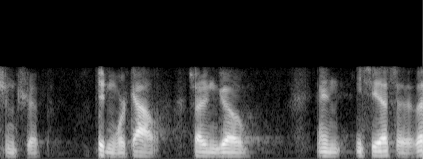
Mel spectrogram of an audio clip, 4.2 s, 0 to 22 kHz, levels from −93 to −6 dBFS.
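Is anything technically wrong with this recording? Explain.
Yes, there are two faults.

Throughout, the speech sounds buzzy, muffled and synthetic, with nothing above 4 kHz. This is the AMR narrowband mobile codec at a heavily degraded setting, which fits one of its lowest modes, around 5.9 kbps. The codec rebuilds the speech from a vocal tract model driven by a few pulses per 5 ms subframe, and at this rate the rebuilt sound is coarse.

From 1.56 to 1.75 s, just before "so I didn't go", the speech briefly warbles and dips. These are lost AMR speech frames: frames that failed their checksum were replaced by a decoder that repeated the last good pitch and vocal tract settings at falling gain. About 60 ms went missing, spread over 160 ms, with the longest gap 40 ms. That is too short to fade to silence, so the sound smears and weakens before recovering roughly.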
